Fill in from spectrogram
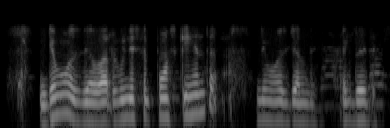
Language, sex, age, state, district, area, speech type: Kashmiri, male, 18-30, Jammu and Kashmir, Budgam, rural, conversation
